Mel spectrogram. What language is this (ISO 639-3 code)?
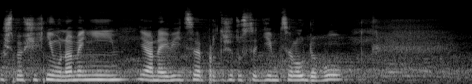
ces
